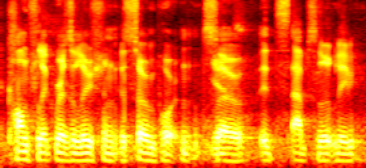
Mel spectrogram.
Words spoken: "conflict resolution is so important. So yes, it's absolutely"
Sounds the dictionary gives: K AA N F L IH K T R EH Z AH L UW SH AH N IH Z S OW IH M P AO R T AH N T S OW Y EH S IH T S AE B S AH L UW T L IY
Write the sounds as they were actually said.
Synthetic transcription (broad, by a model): K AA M F L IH K T R EH Z AH L UW SH AH N IH Z S OW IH M P AO R T N T S OW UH IH T S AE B S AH L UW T L IY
